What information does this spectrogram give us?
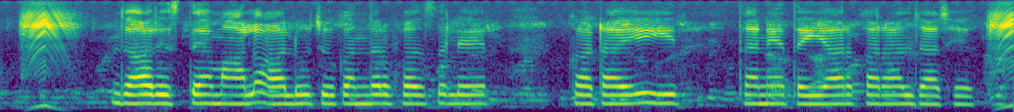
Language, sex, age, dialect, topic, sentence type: Magahi, female, 25-30, Northeastern/Surjapuri, agriculture, statement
